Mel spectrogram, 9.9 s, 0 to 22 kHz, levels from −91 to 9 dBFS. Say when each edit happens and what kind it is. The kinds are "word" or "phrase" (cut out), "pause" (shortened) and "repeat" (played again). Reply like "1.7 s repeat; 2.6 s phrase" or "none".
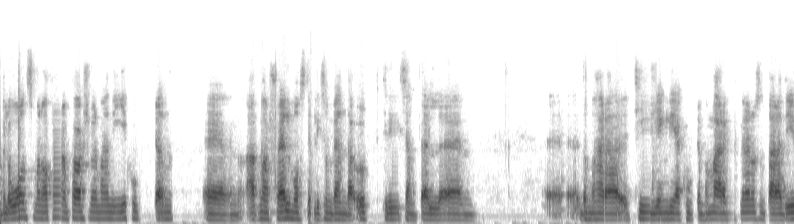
none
